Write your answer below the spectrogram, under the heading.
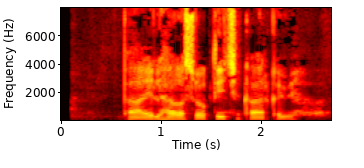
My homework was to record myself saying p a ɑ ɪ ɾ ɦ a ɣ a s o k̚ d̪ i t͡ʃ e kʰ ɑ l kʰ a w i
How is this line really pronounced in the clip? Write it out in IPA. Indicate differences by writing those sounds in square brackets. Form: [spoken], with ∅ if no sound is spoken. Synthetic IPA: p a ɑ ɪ [l] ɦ a ɣ a s o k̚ d̪ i t͡ʃ e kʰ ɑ [ɾ] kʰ a w i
